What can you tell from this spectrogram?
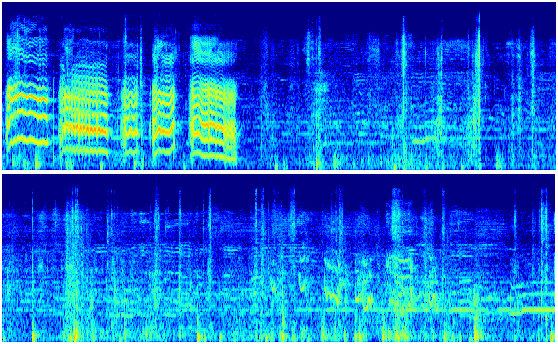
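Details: Four-week-old French Bulldog puppies, exploring for the first time away from their mother for a few hours, give loud, high whining cries in four quick rising-falling bursts over about three seconds, followed by quieter scuffling and faint whimpers.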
